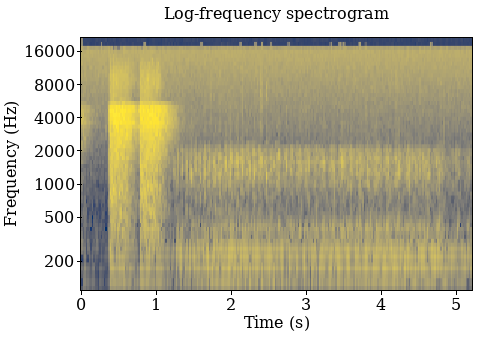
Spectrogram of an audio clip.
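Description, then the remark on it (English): Two loud, rushing bursts give way to a steady, rumbling speedboat engine that drones on evenly with a low, buzzing hum as the boat pulls away from a dock and heads downriver. No voices are heard. “There he goes, into the speedboat at the dock.”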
